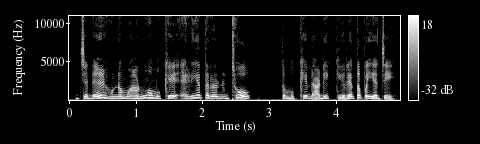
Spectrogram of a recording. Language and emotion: Sindhi, disgusted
